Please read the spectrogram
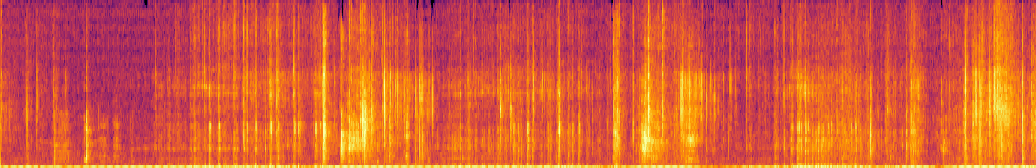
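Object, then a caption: Bar of soap carved with a blade. A flat cutter blade carves a solid, dry, blue-striped bar of soap in rapid, continuous strokes. The result is a steady run of crunchy, crumbly scraping and crinkling with bright, brittle flecks of sound.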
